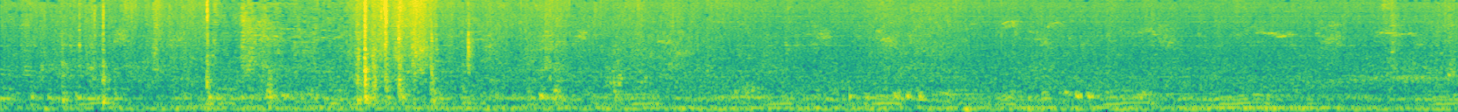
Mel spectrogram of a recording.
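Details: Low, murmuring coos from champion racing pigeons, repeated in short rolling phrases under a heavy low rumble, with a few scattered clicks and knocks early on.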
